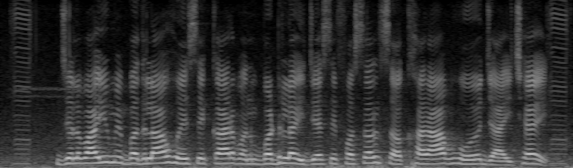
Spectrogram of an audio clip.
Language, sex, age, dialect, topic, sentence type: Magahi, female, 31-35, Western, agriculture, statement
